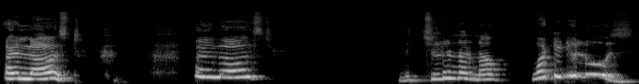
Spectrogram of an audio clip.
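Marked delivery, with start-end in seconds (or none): 0.0-2.7 loud, high, hammed-up crying; acted sobbing. Mother tells children of her loss, acted loud sobbing. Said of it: "The mother still is sobbing and saying". 5.3-6.3 high-pitched pressing question; urgent questioning. Acted. Children question their sobbing mother, acted urgency.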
